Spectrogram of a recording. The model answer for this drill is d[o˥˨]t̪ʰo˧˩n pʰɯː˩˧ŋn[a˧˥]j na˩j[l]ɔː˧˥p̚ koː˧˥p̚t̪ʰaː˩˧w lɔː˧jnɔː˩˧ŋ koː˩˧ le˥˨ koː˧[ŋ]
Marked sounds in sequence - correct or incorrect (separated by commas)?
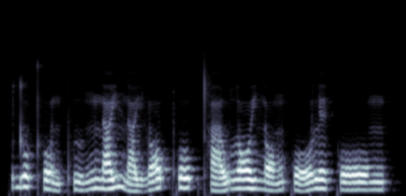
correct, correct, correct, correct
